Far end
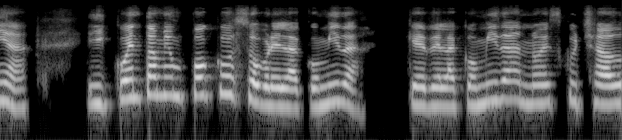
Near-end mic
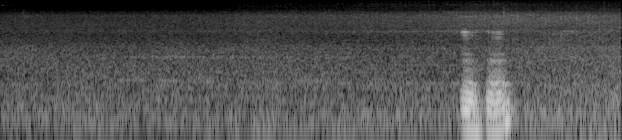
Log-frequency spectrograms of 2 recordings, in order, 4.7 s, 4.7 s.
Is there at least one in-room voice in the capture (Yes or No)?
Yes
